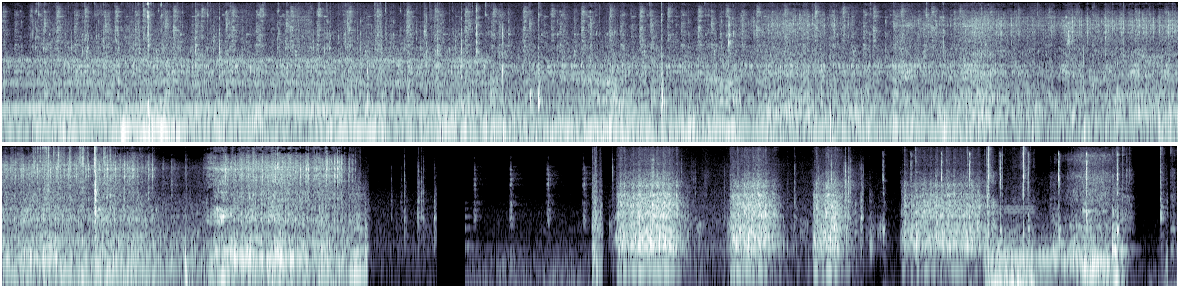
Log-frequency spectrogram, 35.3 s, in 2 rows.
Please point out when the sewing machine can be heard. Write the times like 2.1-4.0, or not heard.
0.0-23.1, 26.4-35.2.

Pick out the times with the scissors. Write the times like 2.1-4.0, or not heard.
1.8-2.8, 18.1-19.3, 32.4-33.1.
